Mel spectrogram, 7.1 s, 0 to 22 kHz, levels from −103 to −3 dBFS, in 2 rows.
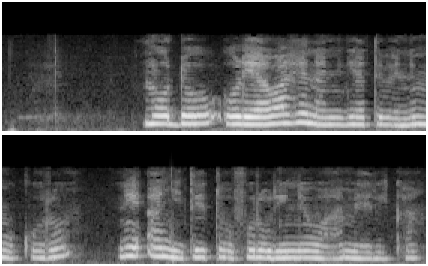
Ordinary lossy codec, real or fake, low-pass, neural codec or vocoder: AAC, 24 kbps; fake; 19.8 kHz; vocoder, 44.1 kHz, 128 mel bands, Pupu-Vocoder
